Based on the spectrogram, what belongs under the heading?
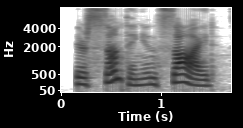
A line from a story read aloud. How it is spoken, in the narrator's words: said George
